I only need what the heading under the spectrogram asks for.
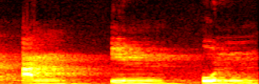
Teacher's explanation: ujung lidah dan rongga hidung kedua-duanya aktif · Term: izhar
